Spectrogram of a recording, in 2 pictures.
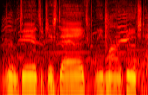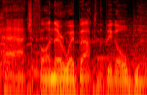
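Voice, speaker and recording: An actor playing a laid-back male sea turtle who drawls in relaxed surfer slang, heard in a film clip with music underneath. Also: mid-range voice, extremely slow. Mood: mellow.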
